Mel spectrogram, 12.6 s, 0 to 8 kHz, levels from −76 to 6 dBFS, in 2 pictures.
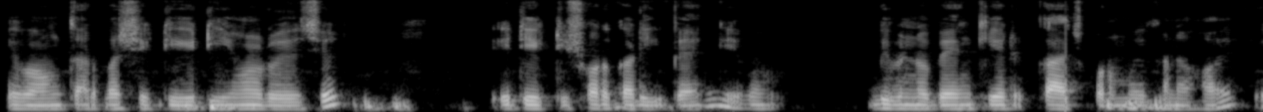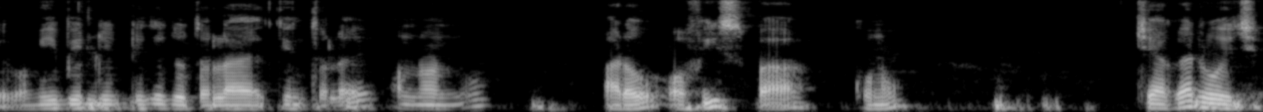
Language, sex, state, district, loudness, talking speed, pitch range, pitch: Bengali, male, West Bengal, Jhargram, -19 LUFS, 150 wpm, 95-105 Hz, 100 Hz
